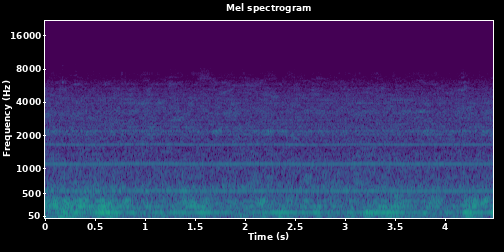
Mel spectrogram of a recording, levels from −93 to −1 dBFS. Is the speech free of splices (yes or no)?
no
